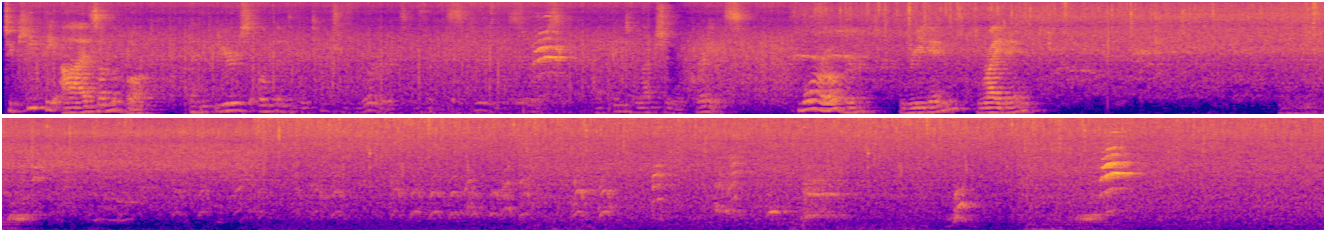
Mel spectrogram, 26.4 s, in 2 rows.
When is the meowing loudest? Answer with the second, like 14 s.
24 s.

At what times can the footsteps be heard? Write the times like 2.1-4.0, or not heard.
not heard.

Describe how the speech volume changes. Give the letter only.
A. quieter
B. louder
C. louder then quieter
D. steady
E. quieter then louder
E.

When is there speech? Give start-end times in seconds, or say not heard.
0.0-10.2.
